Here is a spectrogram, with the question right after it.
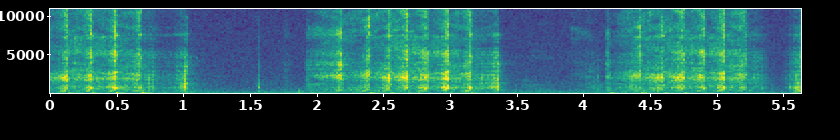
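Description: Fingertips and nails scratch and tap the lids of a plastic weekly pill organizer with open, empty compartments. Three bursts of quick, bright, crackly scratching with light taps are separated by short quiet pauses.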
